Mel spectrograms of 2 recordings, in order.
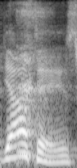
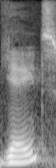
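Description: First: The name is said with Spanish pronunciation. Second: The name is said with English pronunciation. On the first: "By someone who is Spanish, because they'll pronounce it Yates" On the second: "It's obviously English"

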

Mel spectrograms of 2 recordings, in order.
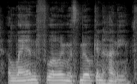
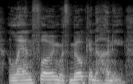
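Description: The two takes are said the same way.

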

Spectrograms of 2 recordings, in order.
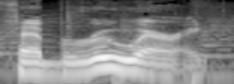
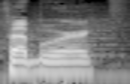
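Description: First: Every sound of the word is said clearly. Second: The word is slurred with sounds dropped. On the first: The speaker calls it right. "That's how you're supposed to say it" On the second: The speaker calls it wrong. "A lot of people just mumble it"

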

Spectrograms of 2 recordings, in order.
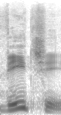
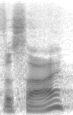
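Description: First: The name is said with a Latin pronunciation. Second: The name is said with the local pronunciation. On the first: This is how the Latin original sounds. The speaker calls it right. "It should be pronounced Vici because it's Veni, Vidi, Vici" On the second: This is how the townspeople say it. The speaker calls it wrong. "they don't know how to speak Latin, so it's pronounced Visalia"

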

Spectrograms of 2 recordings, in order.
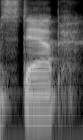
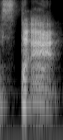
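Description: First: The name is said short in a plain voice. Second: The name is drawn out in a whiny, strained voice. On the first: It is the speaker's own way of saying it. "personally, I just call him Stap" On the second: It mimics how people online say it. "like the kind of gagging it out a little bit"

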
